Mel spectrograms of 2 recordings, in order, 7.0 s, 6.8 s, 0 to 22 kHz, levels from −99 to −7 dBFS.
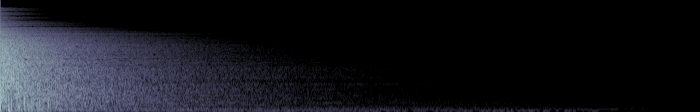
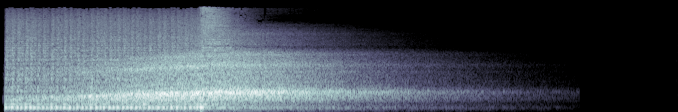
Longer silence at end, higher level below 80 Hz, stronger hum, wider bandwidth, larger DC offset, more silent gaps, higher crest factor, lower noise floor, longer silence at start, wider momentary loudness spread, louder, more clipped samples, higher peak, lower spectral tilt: first, 5.6 s vs 2.9 s; second, -64 dBFS vs -54 dBFS; neither; about the same, 16 kHz vs 17 kHz; neither; neither; first, 40 dB vs 18 dB; about the same, under -90 dBFS vs -90 dBFS; about the same, 0 s vs 0.05 s; first, 25 LU vs 18 LU; second, -34 LUFS vs -16 LUFS; neither; about the same, -2 dBFS vs -2 dBFS; second, -2 dB/octave vs -4.5 dB/octave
